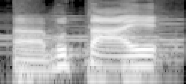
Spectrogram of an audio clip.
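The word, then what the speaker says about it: 物体: Buttai, unaccented, another Chinese compound. The but at the start is actually from butsu.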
